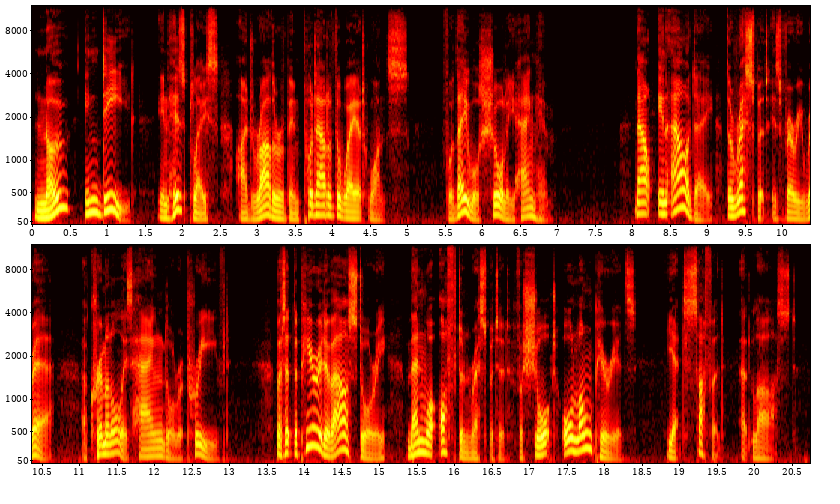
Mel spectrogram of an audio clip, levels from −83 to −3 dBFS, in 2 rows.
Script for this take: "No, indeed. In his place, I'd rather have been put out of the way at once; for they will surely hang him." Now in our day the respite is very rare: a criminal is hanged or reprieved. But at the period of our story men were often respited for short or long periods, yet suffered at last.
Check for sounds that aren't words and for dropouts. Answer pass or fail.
pass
